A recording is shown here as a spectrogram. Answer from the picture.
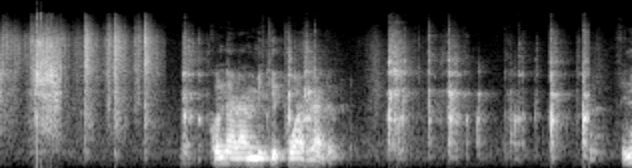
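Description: A hand-twisted disposable spice grinder bottle cracking seasoning, a quick run of dry crunching clicks for about two seconds, with a few more scattered clicks later on.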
